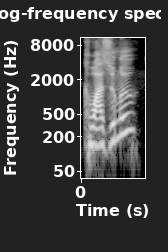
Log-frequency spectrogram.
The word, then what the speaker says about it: KwaZulu: Um, talk about uh, is that pronounced KwaZulu? Yes, KwaZulu Natal.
